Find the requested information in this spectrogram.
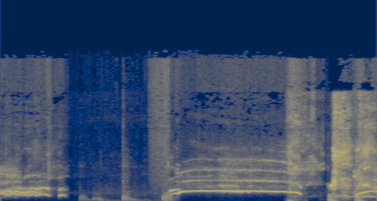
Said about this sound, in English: Dude, the screaming gets me every time. It's a giant.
